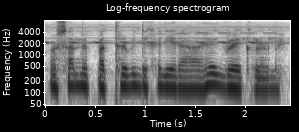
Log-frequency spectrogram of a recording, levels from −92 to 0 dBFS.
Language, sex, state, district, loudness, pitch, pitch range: Hindi, male, Arunachal Pradesh, Papum Pare, -18 LUFS, 140 Hz, 130-150 Hz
